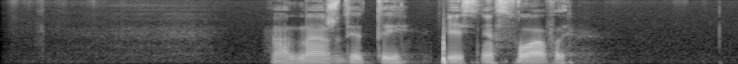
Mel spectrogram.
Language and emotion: Russian, neutral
